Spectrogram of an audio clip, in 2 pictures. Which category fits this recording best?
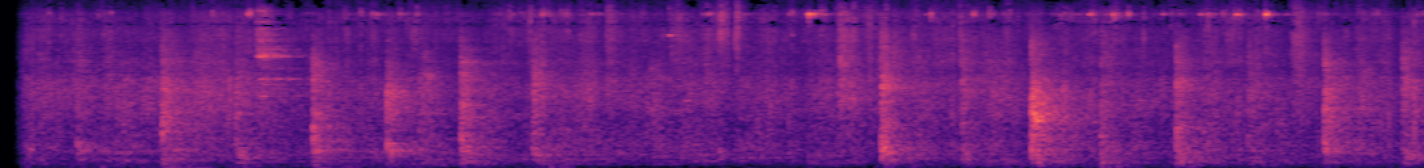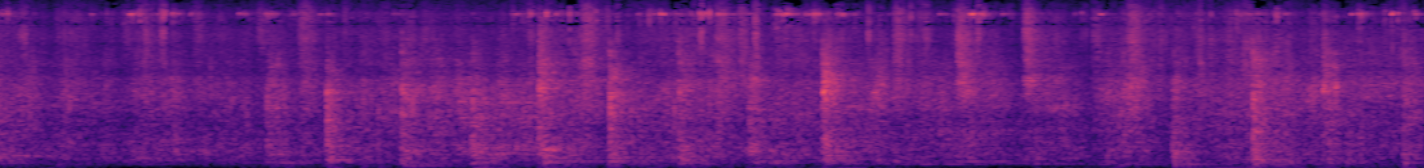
Sound effects > Human sounds and actions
